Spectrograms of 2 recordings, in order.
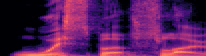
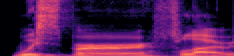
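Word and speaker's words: Wispr Flow: It's called Whisper Flow, and it's spelled W-I-S-P-R Flow, Whisper Flow, if you like.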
